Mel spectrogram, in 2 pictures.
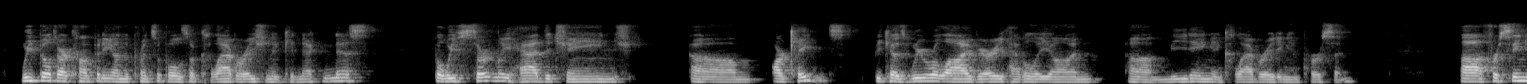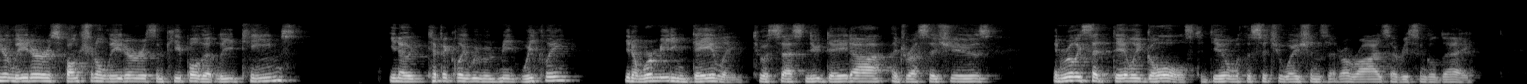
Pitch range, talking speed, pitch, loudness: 125-145 Hz, 150 wpm, 135 Hz, -19 LUFS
